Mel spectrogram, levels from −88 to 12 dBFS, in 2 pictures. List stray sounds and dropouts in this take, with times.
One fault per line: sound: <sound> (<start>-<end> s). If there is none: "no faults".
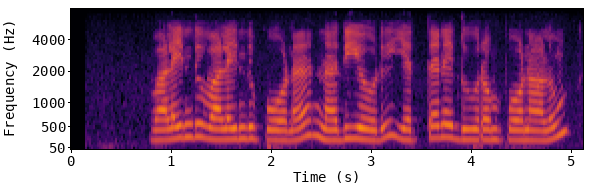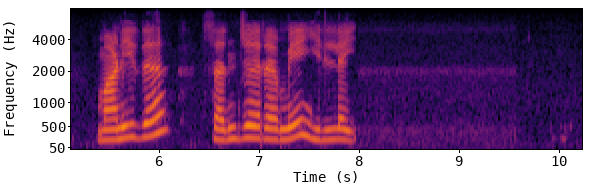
no faults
